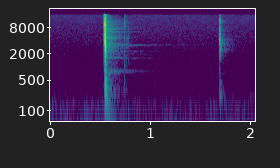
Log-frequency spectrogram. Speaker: see LEDs change color changed to a frosted white we hear the relays clicking and we drop to 0.8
